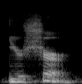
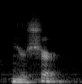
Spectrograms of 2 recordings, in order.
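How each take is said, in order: First: It is said loudly and forcefully. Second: It is said softly and calmly.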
